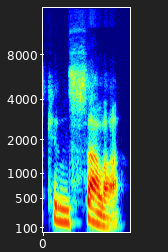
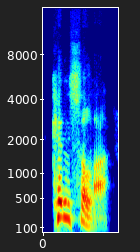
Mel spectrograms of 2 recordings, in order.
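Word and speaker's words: Kinsella: i n uh by Thomas kinel or actually I pronounced that wrong as well kinsela I've been told by my Irish colleagues is how it should be pronounced Thomas k P insula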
